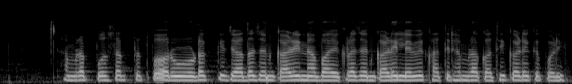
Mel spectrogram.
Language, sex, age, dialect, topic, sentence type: Magahi, female, 18-24, Western, agriculture, question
